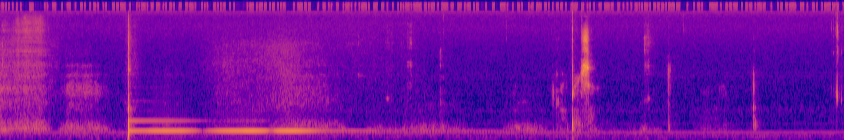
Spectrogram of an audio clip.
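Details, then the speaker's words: Simulated ASMR role-play sensory exam testing vibration and cold sensation: a struck tuning fork rings with a steady pure tone for about three seconds, with soft whispering and light taps. "So to do that I am going to use a tuning fork. And the first thing you will be able to feel [Music] is the vibration."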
